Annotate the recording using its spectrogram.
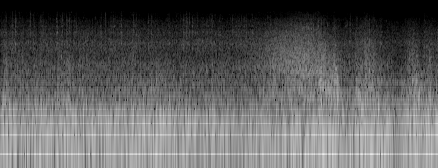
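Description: Wind rushing and buffeting over the microphone of a moving vehicle, a steady low rumble with a louder rushing swell about three seconds in.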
